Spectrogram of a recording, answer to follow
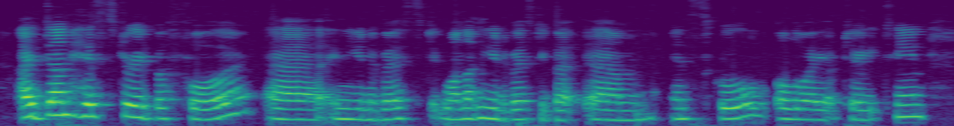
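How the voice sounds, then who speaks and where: A woman with an English accent, at a fairly quick pace. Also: medium pitch for a woman, ordinary pitch variation, hardly any pauses. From England, Leeds. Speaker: lawyer. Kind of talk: interview.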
